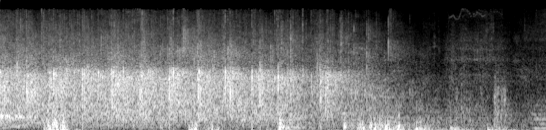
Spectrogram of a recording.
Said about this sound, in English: Okay, so give him a round of applause. Encourage him.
